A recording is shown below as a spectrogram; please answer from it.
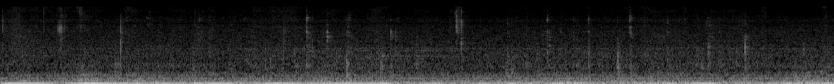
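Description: Close-miked eating of a soft cream-filled crepe roll: small wet mouth clicks and smacks scattered through the chewing, over a steady low rumble and hum.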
